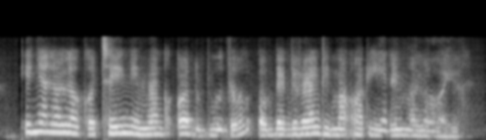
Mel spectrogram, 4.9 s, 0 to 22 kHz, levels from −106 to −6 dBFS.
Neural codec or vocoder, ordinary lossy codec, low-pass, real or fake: codec, 16 kHz, 1 kbps, FreqCodec, smaller model; none; 7.2 kHz; fake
